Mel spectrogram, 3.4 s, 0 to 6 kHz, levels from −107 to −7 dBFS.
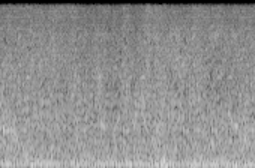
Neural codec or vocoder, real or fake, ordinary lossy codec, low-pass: codec, 24 kHz, 0.9 kbps, WavTokenizer, medium speech release version 2; fake; MP3, 48 kbps; 5.4 kHz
